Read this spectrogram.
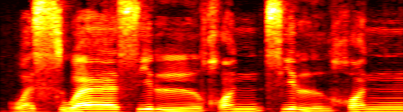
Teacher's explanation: Nun dalam keadaan bertasydid disebut dengan nun gunnah musyaddadah, harus dibaca gunnah atau didengungkan, kadarnya adalah 2 harokat.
